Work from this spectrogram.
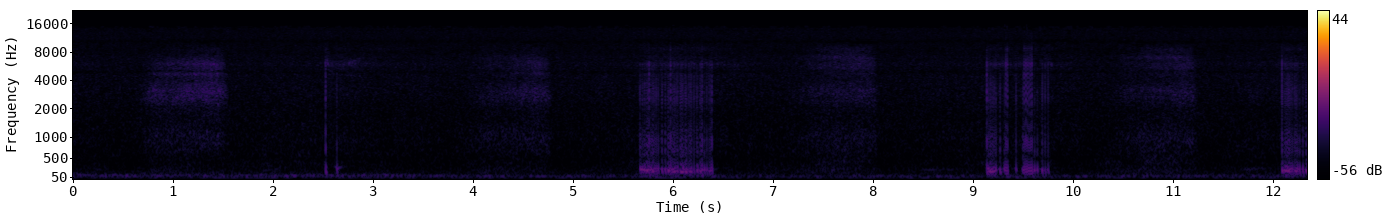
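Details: Siberian Husky Kuu-chan asleep and snoring: soft breathy snores recurring every second or two, two louder, lower rumbling snores near six and nine seconds, over a steady low background hum.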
